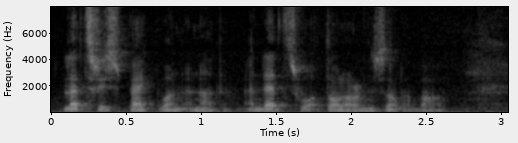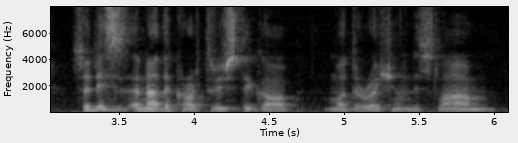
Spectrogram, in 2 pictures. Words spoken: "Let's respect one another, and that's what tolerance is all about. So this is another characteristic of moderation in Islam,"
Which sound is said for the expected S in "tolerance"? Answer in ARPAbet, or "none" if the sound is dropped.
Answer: none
